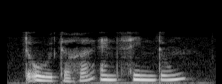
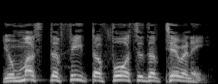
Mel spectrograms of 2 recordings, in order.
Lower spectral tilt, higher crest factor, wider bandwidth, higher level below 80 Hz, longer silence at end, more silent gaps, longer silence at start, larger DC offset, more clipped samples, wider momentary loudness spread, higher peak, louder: first, -12 dB/octave vs -4.5 dB/octave; about the same, 14 dB vs 16 dB; second, 4.7 kHz vs 7.4 kHz; first, -42 dBFS vs -62 dBFS; about the same, 0.2 s vs 0.15 s; neither; first, 0.25 s vs 0 s; neither; neither; first, 6 LU vs 3 LU; about the same, -4 dBFS vs -6 dBFS; first, -18 LUFS vs -21 LUFS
